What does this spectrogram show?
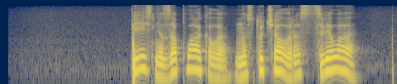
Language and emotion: Russian, positive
